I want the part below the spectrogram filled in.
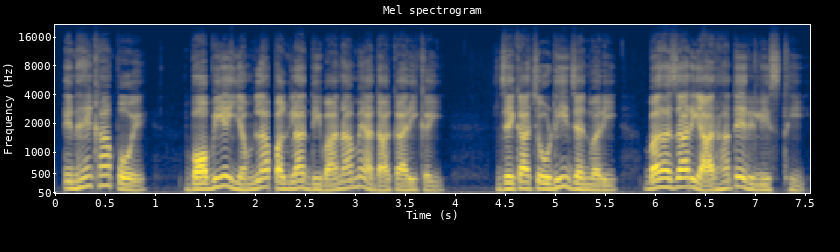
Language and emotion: Sindhi, neutral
